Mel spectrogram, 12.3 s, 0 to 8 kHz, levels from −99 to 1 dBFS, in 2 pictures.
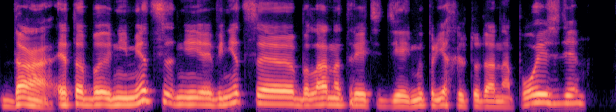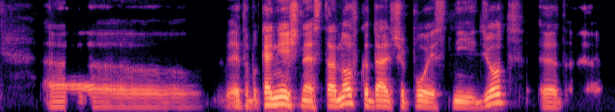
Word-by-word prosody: Да, 110 Hz, -, +3 dB
это 130 Hz, +2 st, +3 dB
бы 130 Hz, 0 st, +3 dB
немеци 165 Hz, -, +2 dB
не 135 Hz, -1 st, +1 dB
Венеция 145 Hz, 0 st, +2 dB
была 125 Hz, +3 st, +1 dB
на 130 Hz, -2 st, -1 dB
3 120 Hz, -3 st, -2 dB
день. 105 Hz, -1 st, -1 dB
Мы 120 Hz, +2 st, 0 dB
приехали 120 Hz, -2 st, -3 dB
туда 105 Hz, -1 st, -2 dB
на 95 Hz, -2 st, -7 dB
поезде. 160 Hz, +1 st, +1 dB, 0.8 s
Э, 100 Hz, +1 st, -7 dB, 1.6 s
это -, -, -4 dB
б -, -, -9 dB
конечная 130 Hz, -5 st, +4 dB
остановка, 150 Hz, +11 st, +1 dB
дальше 110 Hz, -2 st, -1 dB
поезд 105 Hz, -4 st, -2 dB
не 100 Hz, -3 st, -3 dB
идёт. 160 Hz, -, -1 dB, 0.2 s
Это -, -, -6 dB
да. 485 Hz, 0 st, -21 dB
130 Hz, 125 wpm, -20 LUFS, 110-150 Hz, 1.6 s, конечная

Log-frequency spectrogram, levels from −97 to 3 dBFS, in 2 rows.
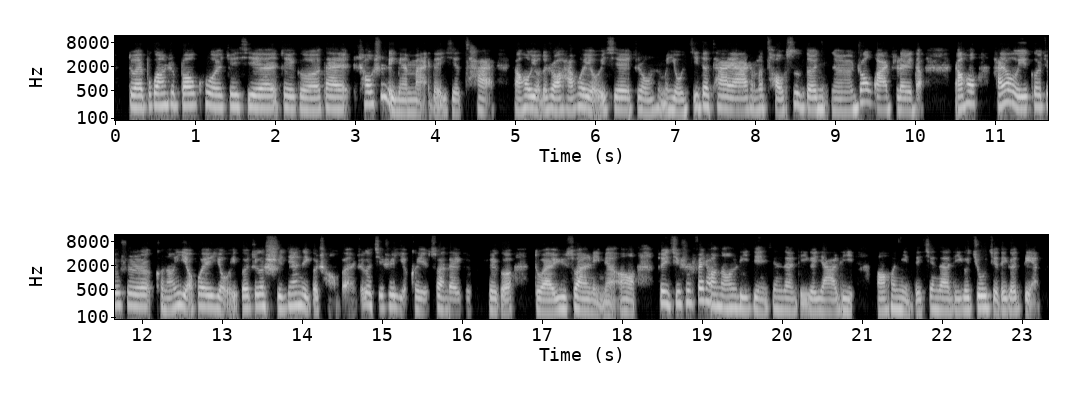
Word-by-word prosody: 对， 190 Hz, -1 st, +4 dB
不 200 Hz, +2 st, -5 dB
光 210 Hz, 0 st, +4 dB
是 220 Hz, -, -2 dB
包 210 Hz, 0 st, +4 dB
括 205 Hz, -3 st, 0 dB
这 195 Hz, +1 st, -1 dB
些 185 Hz, -1 st, +2 dB
这 185 Hz, -2 st, +1 dB
个 165 Hz, -2 st, +1 dB
在 175 Hz, -1 st, +3 dB, 0.2 s
超 230 Hz, 0 st, +3 dB
市 360 Hz, -, -1 dB
里 165 Hz, -, +3 dB
面 145 Hz, -1 st, -1 dB
买 145 Hz, -1 st, -1 dB
的 -, -, -3 dB
一 -, -, -5 dB
些 -, -, -6 dB
菜， -, -, -2 dB, 0.3 s
然 -, -, +2 dB
后 185 Hz, -1 st, +4 dB
有 175 Hz, -, +2 dB
的 -, -, -1 dB
时 175 Hz, -, +1 dB
候 160 Hz, -, +6 dB
还 165 Hz, -2 st, -1 dB
会 190 Hz, 0 st, +1 dB
有 170 Hz, -, 0 dB
一 -, -, 0 dB
些 170 Hz, -2 st, 0 dB
这 -, -, -21 dB
种 155 Hz, -2 st, -4 dB
什 175 Hz, -, -7 dB
么 -, -, -4 dB
有 150 Hz, -3 st, -1 dB
机 195 Hz, +3 st, -4 dB
的 200 Hz, 0 st, +2 dB
菜 180 Hz, -3 st, +3 dB
啊、 160 Hz, 0 st, +4 dB
什 175 Hz, -, -6 dB
么 175 Hz, +1 st, -4 dB
草 165 Hz, -3 st, -1 dB
饲 210 Hz, +3 st, -3 dB
的， 175 Hz, -2 st, +2 dB, 0.2 s
呃， 155 Hz, 0 st, -6 dB
肉 255 Hz, +7 st, +2 dB
啊 170 Hz, -1 st, +4 dB
之 175 Hz, -1 st, -6 dB
类 160 Hz, -1 st, +1 dB
的。 170 Hz, -, -2 dB, 0.4 s
然 180 Hz, 0 st, +4 dB
后， 235 Hz, +1 st, +3 dB, 0.2 s
还 205 Hz, -, +4 dB
有 235 Hz, -6 st, +5 dB
一 180 Hz, -, +4 dB
个 195 Hz, +2 st, -2 dB
就 205 Hz, +1 st, -1 dB
是 190 Hz, -2 st, 0 dB
可 180 Hz, -, -6 dB
能 160 Hz, +4 st, -3 dB
也 195 Hz, -, +2 dB
会 185 Hz, -2 st, +2 dB
有 170 Hz, -, -1 dB
一 -, -, -3 dB
个 175 Hz, -, +1 dB
这 175 Hz, +2 st, -6 dB
个 190 Hz, 0 st, +2 dB
时 170 Hz, -, +3 dB
间 195 Hz, +2 st, 0 dB
的 190 Hz, -, +2 dB
一 165 Hz, -, -1 dB
个 -, -, -1 dB
成 460 Hz, -, 0 dB
本， -, -, -2 dB
这 -, -, -7 dB
个 205 Hz, -, +1 dB
其 180 Hz, -, -5 dB
实 185 Hz, 0 st, -1 dB
也 160 Hz, -2 st, -5 dB
可 160 Hz, -, -3 dB
以 145 Hz, -1 st, -3 dB
算 165 Hz, -2 st, -2 dB
在 145 Hz, -1 st, 0 dB
一 -, -, -7 dB
个 150 Hz, +2 st, -17 dB, 0.2 s
这 150 Hz, -2 st, -1 dB
个 140 Hz, -, +1 dB, 0.3 s
对， 140 Hz, -2 st, +3 dB
预 160 Hz, +2 st, +2 dB
算 155 Hz, -4 st, +2 dB
里 130 Hz, -, -4 dB
面， -, -, -3 dB
嗯。 145 Hz, -2 st, 0 dB, 0.3 s
所 230 Hz, -, +3 dB
以 220 Hz, -, +2 dB
其 225 Hz, +3 st, -2 dB
实 235 Hz, +1 st, -2 dB
非 270 Hz, +3 st, +4 dB
常 200 Hz, -7 st, +2 dB
能 175 Hz, 0 st, -1 dB
理 160 Hz, -1 st, 0 dB
解 160 Hz, -2 st, -2 dB
你 -, -, -8 dB
现 165 Hz, -1 st, -5 dB
在 155 Hz, -1 st, -2 dB
的 -, -, -9 dB
一 -, -, -5 dB
个 145 Hz, -, +1 dB
压 145 Hz, -1 st, -1 dB
力， 150 Hz, 0 st, -4 dB, 0.2 s
然 145 Hz, -, +2 dB
后 150 Hz, -, -2 dB
和 170 Hz, -, -2 dB
你 160 Hz, -4 st, -2 dB
的 140 Hz, +3 st, -6 dB
现 170 Hz, -2 st, -4 dB
在 150 Hz, -1 st, +1 dB
的 150 Hz, -, -7 dB
一 150 Hz, -, -3 dB
个 160 Hz, -, +2 dB
纠 175 Hz, +2 st, +3 dB
结 170 Hz, -4 st, -2 dB
的 -, -, -3 dB
一 150 Hz, -, -1 dB
个 150 Hz, 0 st, +1 dB
点。 165 Hz, -, -2 dB
175 Hz, 325 characters per minute, -24 LUFS, 155-195 Hz, 0.4 s, 候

